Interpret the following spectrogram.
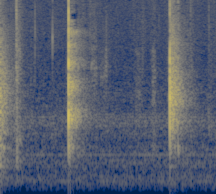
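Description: Three sharp clicks of a hard clear plastic storage box being handled, about two-thirds of a second and then a second apart.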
